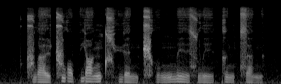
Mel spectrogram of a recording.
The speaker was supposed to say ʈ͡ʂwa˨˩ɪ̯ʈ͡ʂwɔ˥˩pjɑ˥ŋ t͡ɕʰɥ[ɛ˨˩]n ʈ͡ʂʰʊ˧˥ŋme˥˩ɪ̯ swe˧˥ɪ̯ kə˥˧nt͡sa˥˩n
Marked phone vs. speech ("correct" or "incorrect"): correct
